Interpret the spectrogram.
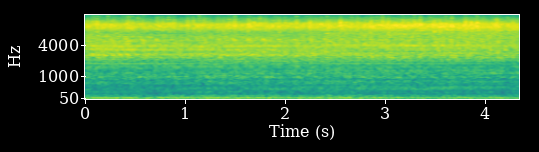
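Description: Engine of a restored 1946 woodie station wagon idling steadily.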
